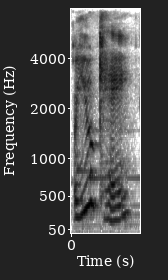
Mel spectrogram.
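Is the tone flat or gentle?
flat. It is said in a plain, flat tone. The speaker calls it wrong. "그냥 Are you okay?"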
